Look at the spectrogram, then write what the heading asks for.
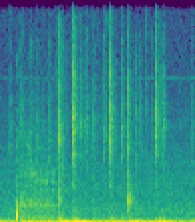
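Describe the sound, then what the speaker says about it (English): Typing on a computer keyboard during a tabletop role-playing session, a quick close run of soft key clicks with one sharper tap at the start. "I don't like that you're typing."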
